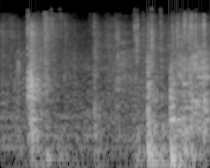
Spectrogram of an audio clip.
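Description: Kitchen cabinet door being opened and a plastic strainer pulled off the shelf: a few short knocks and clunks, the loudest coming in quick succession near the end.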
